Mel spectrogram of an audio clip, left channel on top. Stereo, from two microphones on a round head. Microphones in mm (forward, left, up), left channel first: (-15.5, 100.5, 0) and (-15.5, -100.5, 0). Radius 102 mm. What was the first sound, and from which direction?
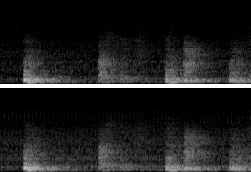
Footsteps, 15° left (ahead or behind).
